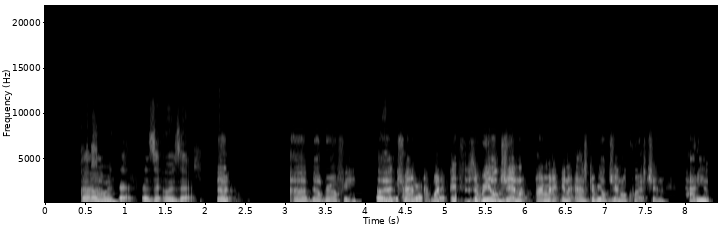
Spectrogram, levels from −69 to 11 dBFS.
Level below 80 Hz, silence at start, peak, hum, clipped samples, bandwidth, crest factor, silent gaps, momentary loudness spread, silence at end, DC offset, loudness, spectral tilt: -66 dBFS; 0.45 s; -4 dBFS; none; under 0.1%; 8.4 kHz; 16 dB; 2.68-3.06 s, 4.09-4.13 s; 11 LU; 0.1 s; under 0.1%; -20 LUFS; -6.5 dB/octave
